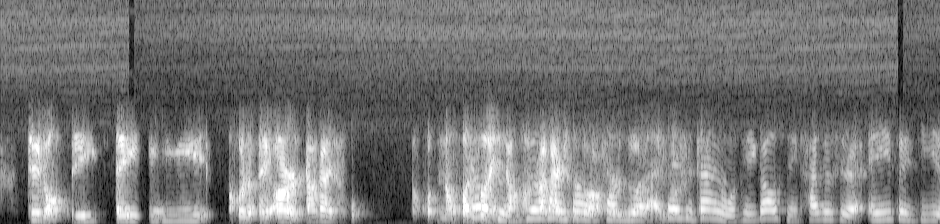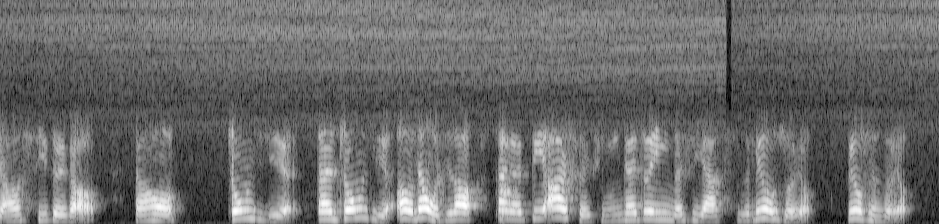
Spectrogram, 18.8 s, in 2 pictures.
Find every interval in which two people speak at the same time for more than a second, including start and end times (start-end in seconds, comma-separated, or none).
4.7-7.2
